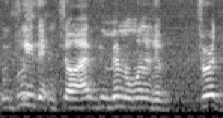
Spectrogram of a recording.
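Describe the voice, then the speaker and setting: Over noticeable background noise, a man with a high voice speaks at a moderate pace with fairly even intonation. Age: 80s+. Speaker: physician and museum founder. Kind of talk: oral history interview answer.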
